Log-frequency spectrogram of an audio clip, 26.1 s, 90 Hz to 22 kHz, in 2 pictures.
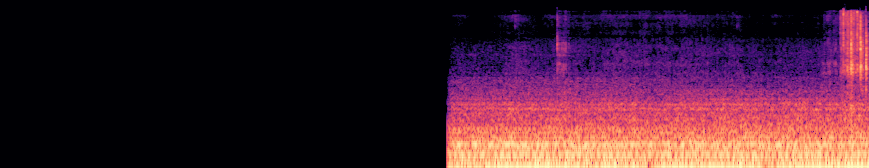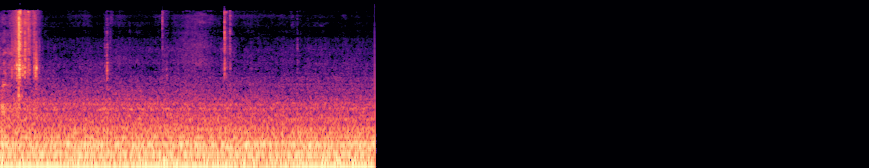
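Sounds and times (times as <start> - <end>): low mechanical hum: 6.7 - 18.7
metallic clinks and rattles: 12.4 - 13.7.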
